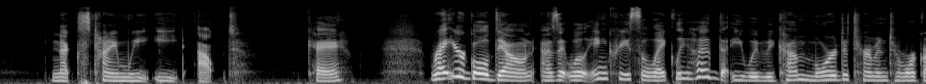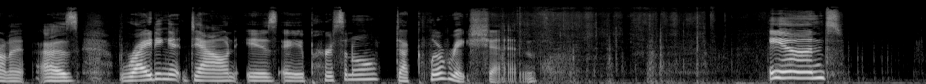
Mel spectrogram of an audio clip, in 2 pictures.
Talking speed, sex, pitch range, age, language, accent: 115 wpm, female, 165-230 Hz, 40-59, English, American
